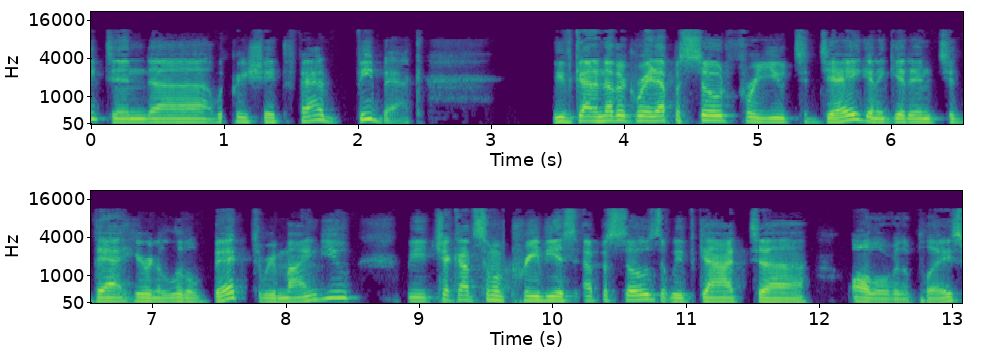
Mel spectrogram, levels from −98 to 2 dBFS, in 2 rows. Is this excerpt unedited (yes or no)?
no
